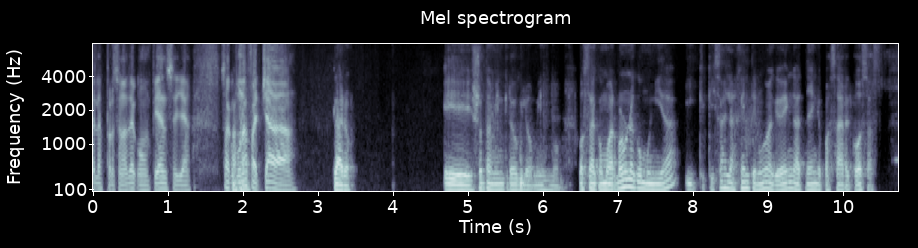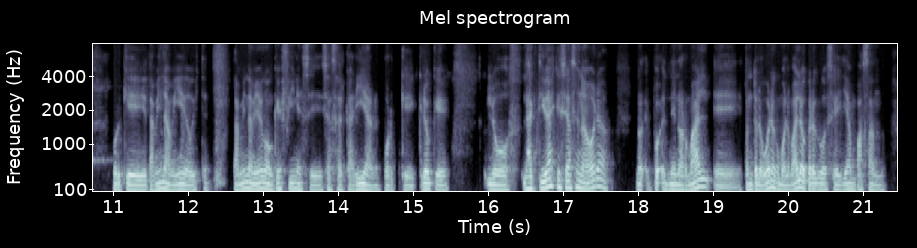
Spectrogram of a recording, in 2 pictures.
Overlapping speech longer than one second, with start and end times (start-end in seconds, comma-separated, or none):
none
